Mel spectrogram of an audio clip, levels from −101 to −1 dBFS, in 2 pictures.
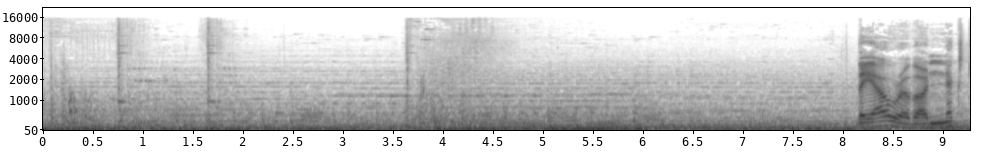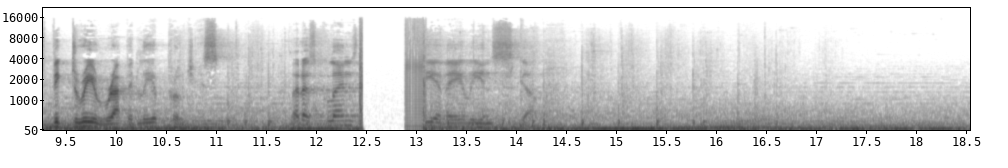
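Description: At 12.44 s a live cable gets pulled and plugged in: pop, about 0.61 s of near silence, a 0.18 s burst of 50 Hz buzz, then another pop by 13.10 s.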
